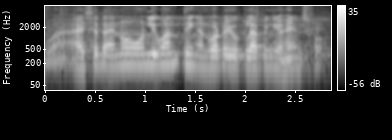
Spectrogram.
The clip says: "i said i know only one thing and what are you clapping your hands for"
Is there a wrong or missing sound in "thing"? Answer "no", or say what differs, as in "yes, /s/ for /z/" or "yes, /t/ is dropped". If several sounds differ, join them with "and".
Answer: yes, /t/ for /θ/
